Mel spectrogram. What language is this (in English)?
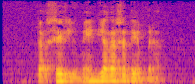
Catalan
